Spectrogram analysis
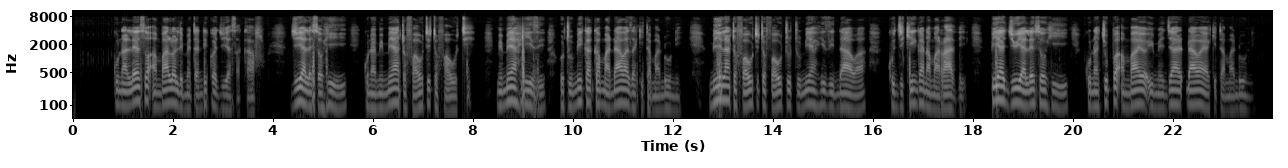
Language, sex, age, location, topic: Swahili, male, 18-24, Nakuru, health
